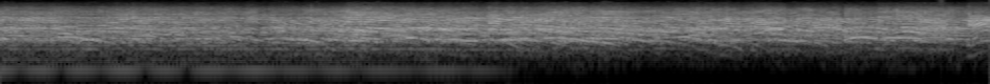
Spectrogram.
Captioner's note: townsfolk clamoring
